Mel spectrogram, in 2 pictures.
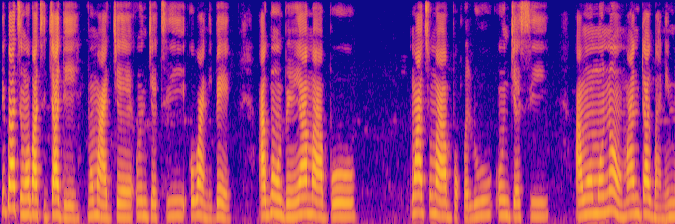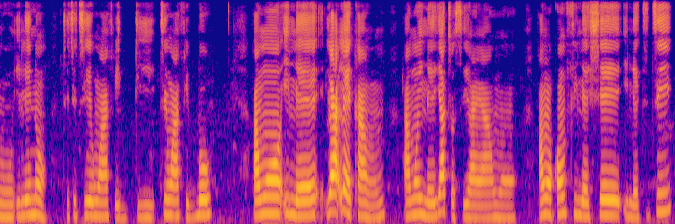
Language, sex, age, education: Yoruba, female, 30-45, tertiary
